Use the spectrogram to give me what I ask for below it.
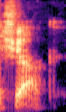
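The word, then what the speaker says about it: Shough: Tyler, his name is pronounced Shuck because that's all the announcers are saying.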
